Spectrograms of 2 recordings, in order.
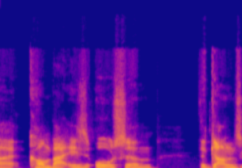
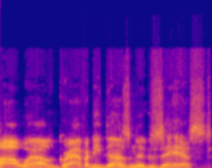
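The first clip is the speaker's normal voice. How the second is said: put-on, pitched-up southern American accent; 6 semitones higher, 4 dB louder than usual. Describing a game character's banter, quoting him in a southern-sounding American accent. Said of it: "played by a southern uh sounding American accent".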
